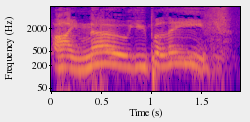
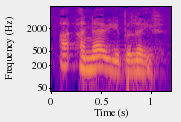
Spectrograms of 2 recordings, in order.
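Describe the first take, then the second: First: It is said with strong, fervent passion. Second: It is said plainly and directly. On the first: An emotional appeal to the listener. "Did he say it with real passion?" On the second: A firm, straight statement of fact. "Or did he just say it directly?"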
